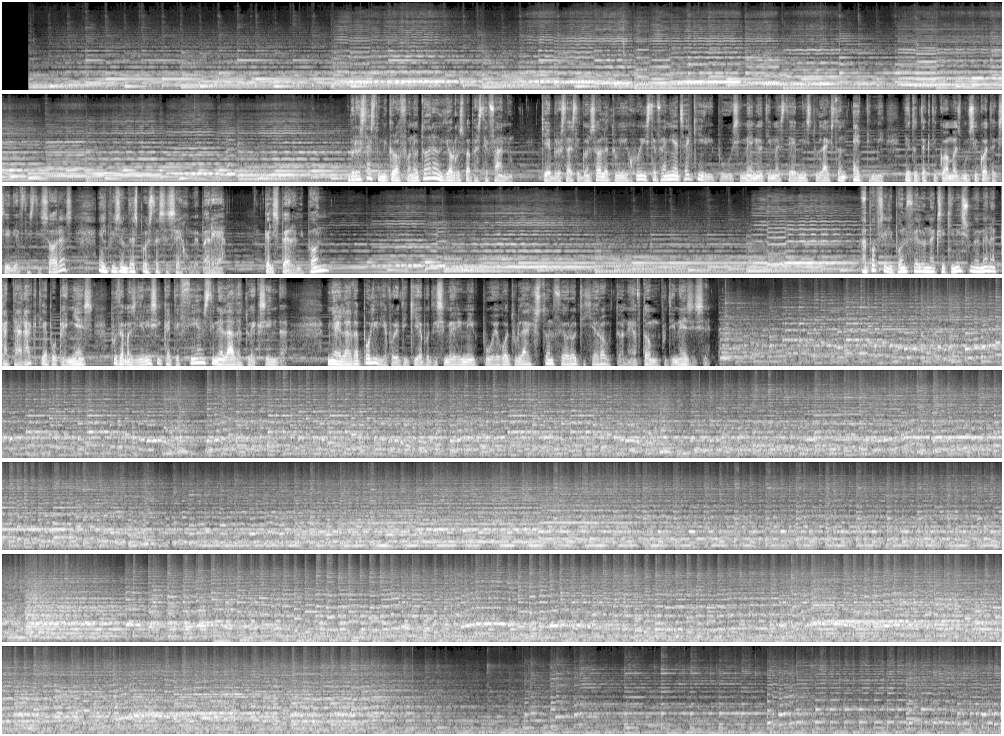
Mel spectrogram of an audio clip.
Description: Από τη σειρά εκπομπών του Δεύτερου, «Ραδιονοσταλγία», ακούμε ένα ανεπανάληπτο ραδιοφωνικό οδοιπορικό με την υπογραφή του Γιώργου Παπαστεφάνου για τον ρόλο του Γιώργου Ζαμπέτα στη δικαίωση και καθιέρωση του… καταφρονεμένου μπουζουκιού.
